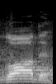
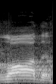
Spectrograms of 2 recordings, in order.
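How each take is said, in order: The two takes are said the same way.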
